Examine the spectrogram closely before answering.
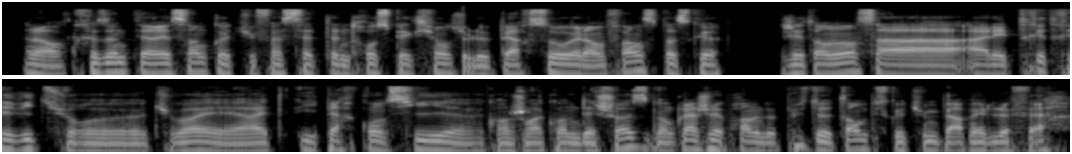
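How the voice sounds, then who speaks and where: Against a quiet background, a man with a slight Toulouse accent talks at a very fast pace in a fairly low voice, with fairly even intonation, very even loudness and a dry, close sound with no echo. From Toulouse, southern France. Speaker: real estate investor and entrepreneur. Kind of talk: podcast interview.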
